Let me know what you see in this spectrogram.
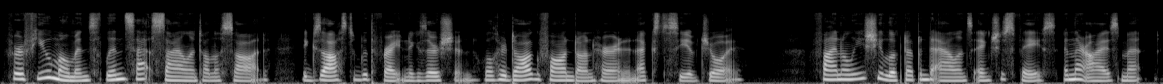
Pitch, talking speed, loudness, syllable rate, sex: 195 Hz, 195 wpm, -18 LUFS, 5.3 syllables/s, female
